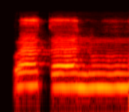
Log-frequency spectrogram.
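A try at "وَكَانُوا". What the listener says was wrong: K-nya panjang. Kalau kap gini panjang ya mengandung. Wakanu.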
